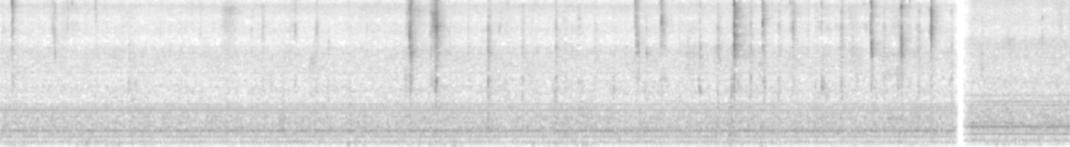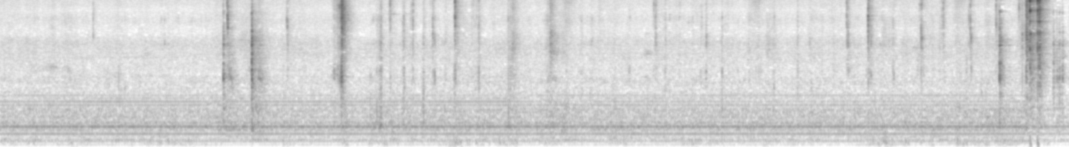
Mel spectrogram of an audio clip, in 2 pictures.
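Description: Close-up eating sounds of roast chicken and rice eaten by hand: irregular sharp clicks and smacks of chewing and fingers working the food, over a steady low hum. About halfway through the sound cuts out for an instant and the hum comes back at a slightly different pitch.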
